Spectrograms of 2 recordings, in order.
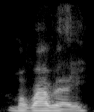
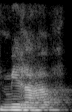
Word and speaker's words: Mirav: So I said Marave, right? I said it right a little bit. No, no. It's Mirav Mira. I got it. with the V Mira. in the end.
